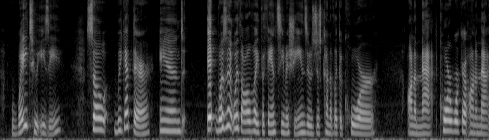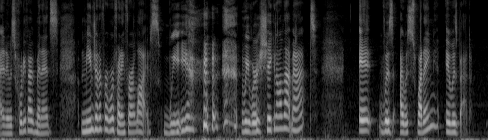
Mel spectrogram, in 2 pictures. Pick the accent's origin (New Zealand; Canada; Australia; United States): Canada; even though I don't have to because I'm Canadian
